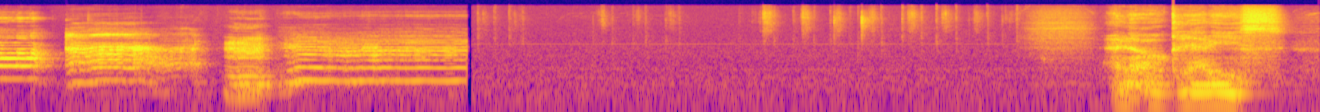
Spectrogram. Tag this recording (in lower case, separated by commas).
electric razor, speech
